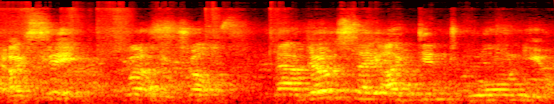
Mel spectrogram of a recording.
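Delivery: ordinary delivery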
